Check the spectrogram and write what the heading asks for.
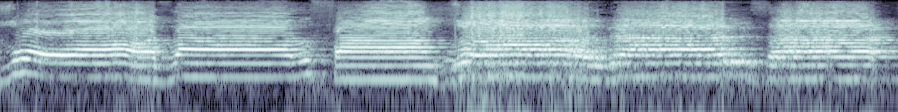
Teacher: জিহ্বার আগা, সামনের উপরের, সামনের উপরে, দুই দাঁতের আগার সঙ্গে লাগাইয়া, দুই দাঁতের আগার সঙ্গে লাগাইয়া, জাল সা।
